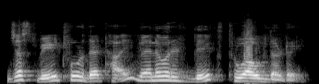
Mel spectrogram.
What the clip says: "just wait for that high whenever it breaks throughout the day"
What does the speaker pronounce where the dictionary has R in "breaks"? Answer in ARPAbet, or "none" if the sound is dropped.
none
